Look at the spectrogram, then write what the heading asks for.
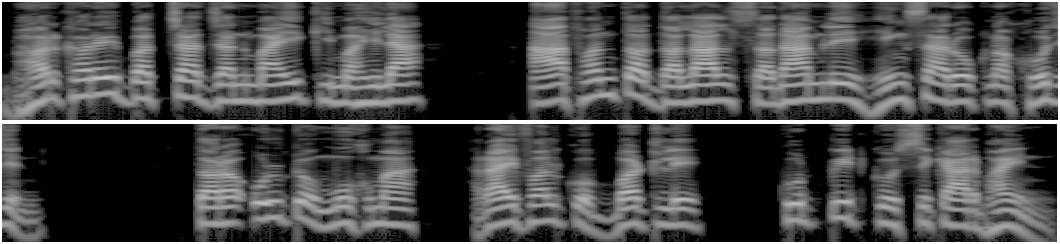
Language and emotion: Nepali, neutral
